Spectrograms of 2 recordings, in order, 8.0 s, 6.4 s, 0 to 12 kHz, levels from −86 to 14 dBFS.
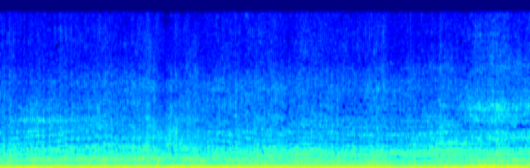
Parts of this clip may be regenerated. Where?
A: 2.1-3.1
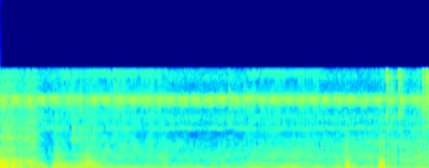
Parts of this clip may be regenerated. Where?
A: 0.9-2.5; 3.7-4.8

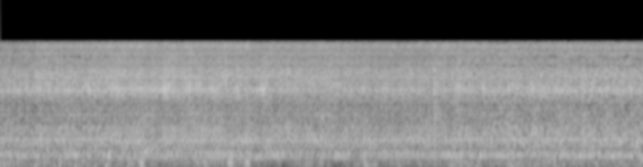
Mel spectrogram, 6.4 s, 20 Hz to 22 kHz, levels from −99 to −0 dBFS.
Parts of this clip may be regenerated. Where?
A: 1.1-4.5

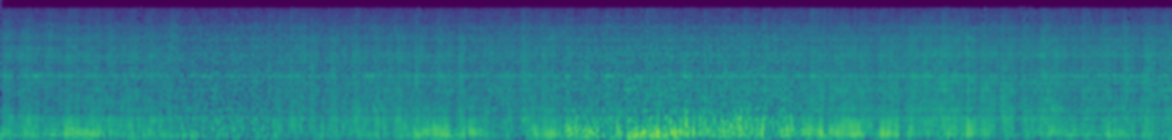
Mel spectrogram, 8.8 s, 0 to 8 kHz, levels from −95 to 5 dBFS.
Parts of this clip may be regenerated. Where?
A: 0.0-1.3; 2.0-4.2; 6.0-8.8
